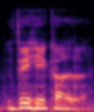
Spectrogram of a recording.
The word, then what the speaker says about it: vehicle: Disabled vehicle. Why did she say it like that? Disabled vehicle, okay. My interpretation of vehicle was always 2 syllables, not 3.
